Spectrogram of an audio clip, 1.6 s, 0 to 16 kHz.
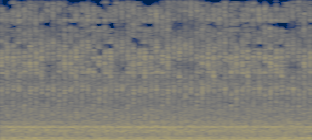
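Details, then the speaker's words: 2006 BMW X3 E83 petrol six-cylinder after replacing the faulty cylinder 3 ignition coil (misfire, code 29CF): steady, even idle with a smooth low rumble and no stumbles, no misfire remaining. "I think you can tell that there's no misfiring all right"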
